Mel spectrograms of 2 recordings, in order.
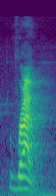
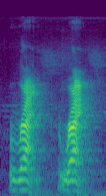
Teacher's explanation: Complete closure in the mouth, but there is still airflow through it. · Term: nasal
